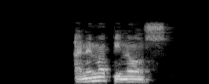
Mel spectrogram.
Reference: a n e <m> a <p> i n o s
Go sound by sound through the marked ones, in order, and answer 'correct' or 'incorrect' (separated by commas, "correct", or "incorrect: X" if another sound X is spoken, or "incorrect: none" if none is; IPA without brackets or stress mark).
correct, correct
